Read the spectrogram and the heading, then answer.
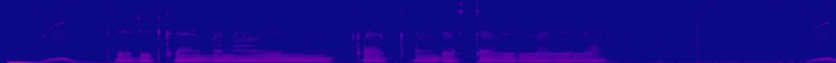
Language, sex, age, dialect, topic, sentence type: Bhojpuri, male, 18-24, Southern / Standard, banking, question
